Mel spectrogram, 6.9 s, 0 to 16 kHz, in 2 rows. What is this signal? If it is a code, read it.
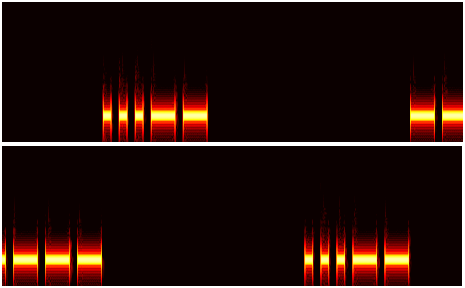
Morse code, heard as a keyed tone, about 20 wpm, spaced as for 5 wpm, 700 Hz. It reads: 303
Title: 236 Lesson 38e - Letter q - Three Characters 20wpm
